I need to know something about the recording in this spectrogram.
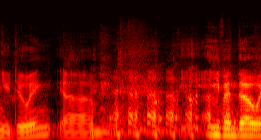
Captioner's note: audience and panel laughing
